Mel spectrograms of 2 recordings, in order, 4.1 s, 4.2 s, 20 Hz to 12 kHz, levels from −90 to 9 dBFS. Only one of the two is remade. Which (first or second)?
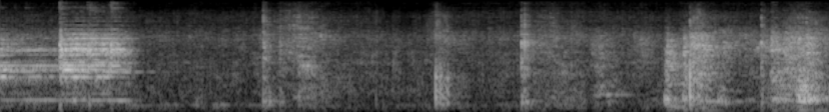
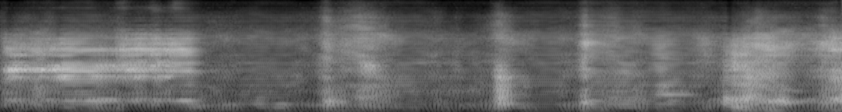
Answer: second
